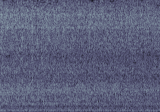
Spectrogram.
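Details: Engine whose cracked block was repaired with JB Weld, started after the battery had charged for a week: heavy, steady low rumble with an even beat and no knocking; running smoothly so far.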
